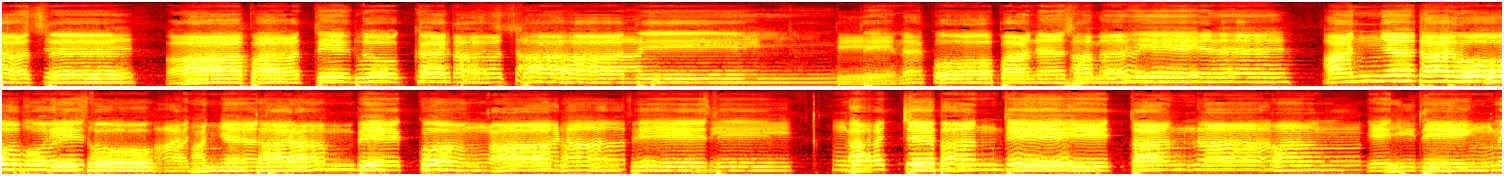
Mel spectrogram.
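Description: A Buddhist monk chanting Pali scripture into a microphone in a near-monotone, phrase after phrase with brief pauses for breath. One syllable is held for about two seconds around six seconds in.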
